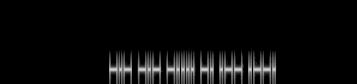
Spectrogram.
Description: Morse code, heard as a keyed tone, about 50 wpm, 700 Hz. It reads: KK6NWP
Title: USA Call Signs 50wpm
